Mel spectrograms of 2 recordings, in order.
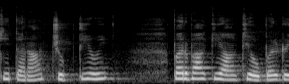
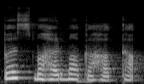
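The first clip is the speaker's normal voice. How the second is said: ordinary delivery, nothing marked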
